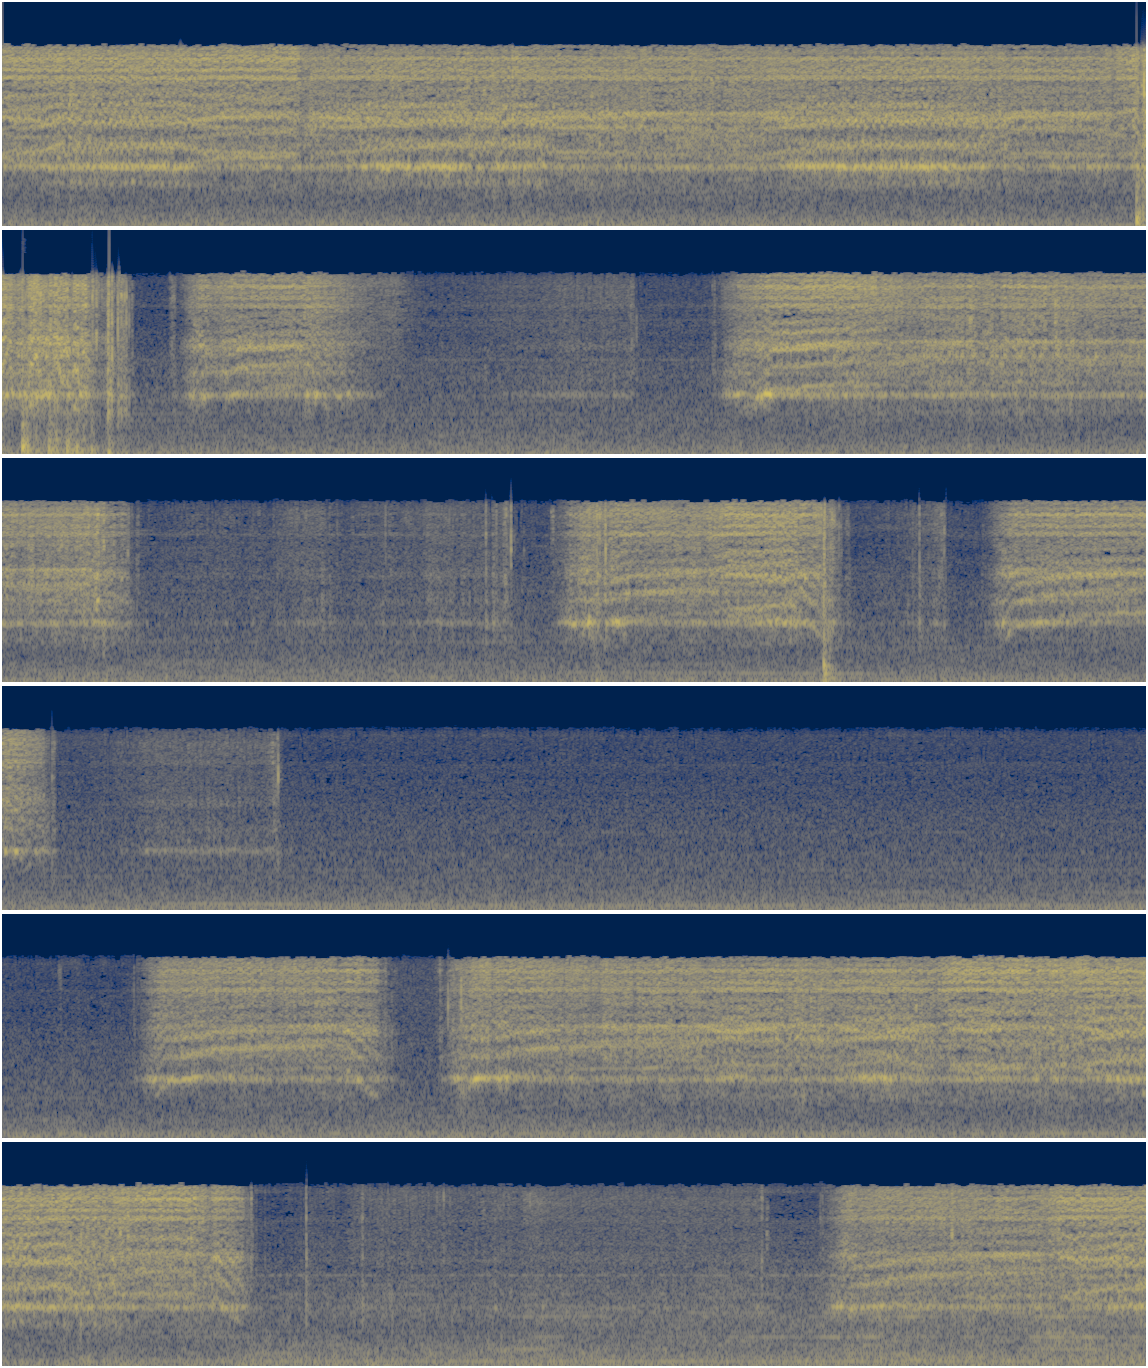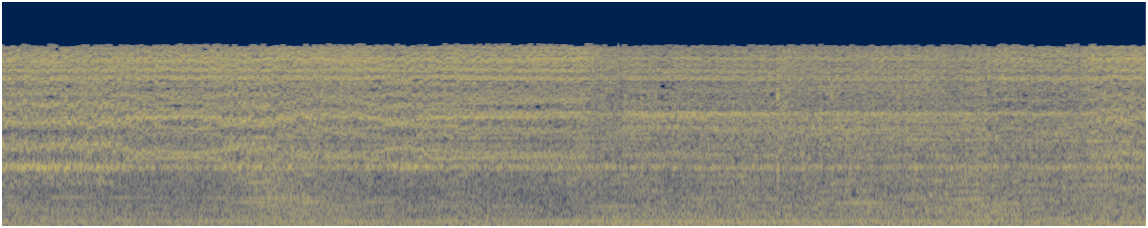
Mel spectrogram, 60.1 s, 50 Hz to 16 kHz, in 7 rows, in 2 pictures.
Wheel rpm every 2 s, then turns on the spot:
160, 160, 160, 160, 110, 50, 20, 140, 140, 20, 50, 100, 80, 10, 0, 0, 0, 50, 90, 150, 160, 160, 50, 20, 60, 160, 160, 160, 160, 160.
18-20 26-28 44-48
